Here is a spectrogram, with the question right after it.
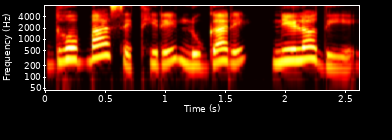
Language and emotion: Odia, neutral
